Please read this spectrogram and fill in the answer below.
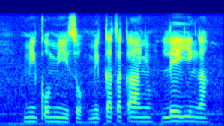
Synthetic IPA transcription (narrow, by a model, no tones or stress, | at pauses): mikʼomisɔmikat͡sakaɲɔlejiŋɡa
